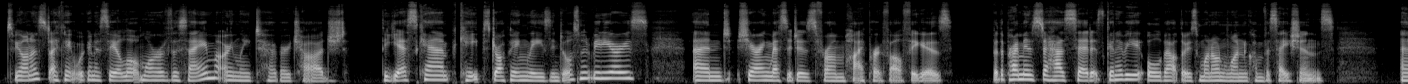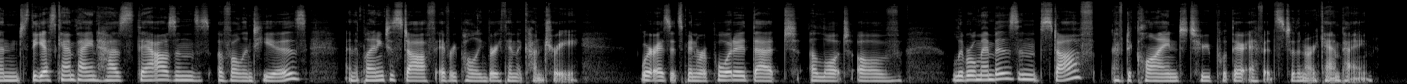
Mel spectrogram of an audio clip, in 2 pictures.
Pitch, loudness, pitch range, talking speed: 190 Hz, -20 LUFS, 175-205 Hz, 190 wpm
